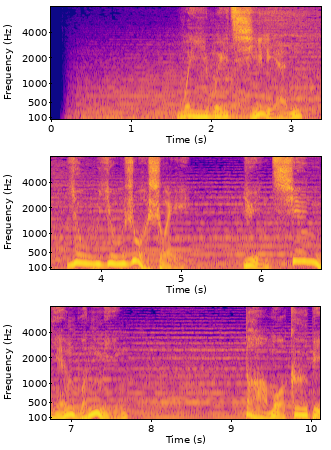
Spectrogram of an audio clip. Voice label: 大气宣传

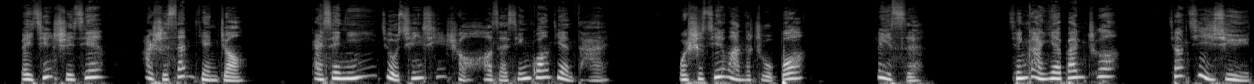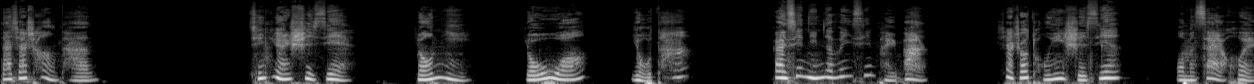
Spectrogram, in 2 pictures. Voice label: 电台

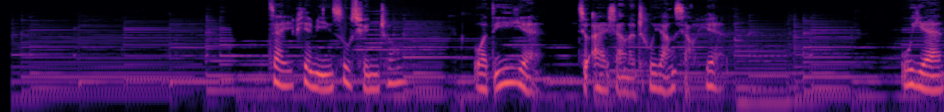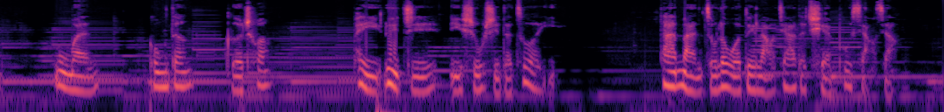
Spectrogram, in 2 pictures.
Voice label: 民宿独白片段

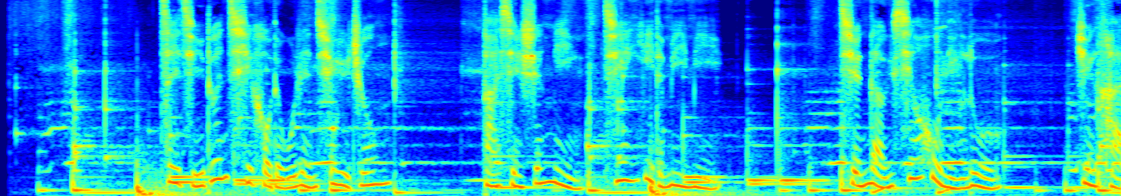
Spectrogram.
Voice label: 化妆品 广告 品质

